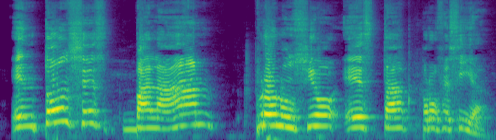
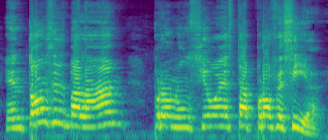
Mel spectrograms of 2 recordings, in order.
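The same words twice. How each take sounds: First: Slow, drawn-out reading; slow first read. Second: Said in the usual way. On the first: Shown as a demonstration. Preacher reading slowly to the church, drawn out. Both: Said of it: "Si se lo cambio mejor".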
